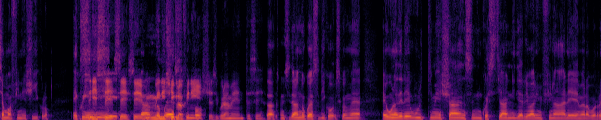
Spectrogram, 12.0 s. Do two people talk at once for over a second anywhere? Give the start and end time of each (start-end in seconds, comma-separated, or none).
1.6-4.2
